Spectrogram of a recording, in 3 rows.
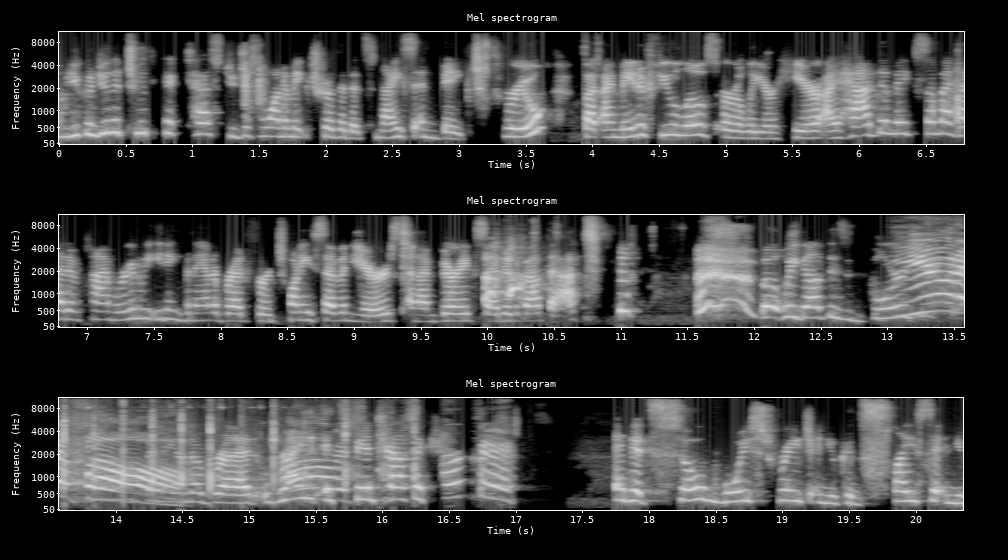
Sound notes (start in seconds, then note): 10.0 laughing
